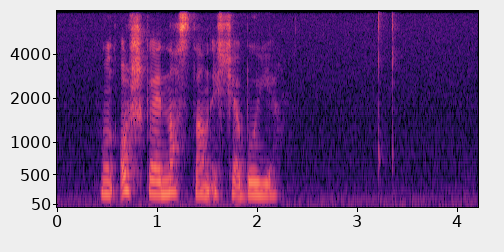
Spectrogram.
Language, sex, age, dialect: Faroese, female, 15-35, Suðurstreymoy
